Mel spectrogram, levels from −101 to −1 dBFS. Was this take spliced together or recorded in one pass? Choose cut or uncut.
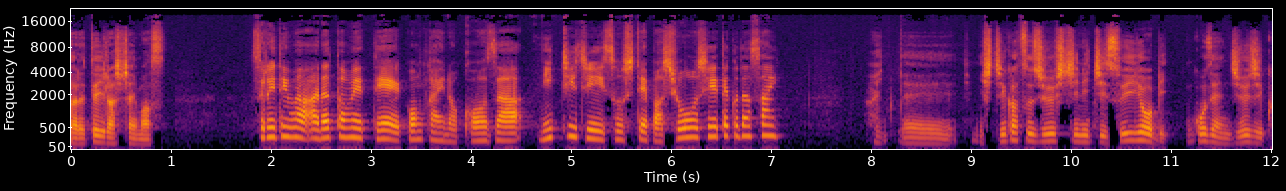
uncut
